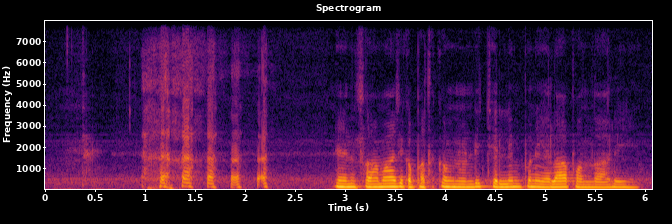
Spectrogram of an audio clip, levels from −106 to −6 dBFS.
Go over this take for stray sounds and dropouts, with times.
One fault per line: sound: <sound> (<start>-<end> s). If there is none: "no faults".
sound: laugh (0.8-2.4 s)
